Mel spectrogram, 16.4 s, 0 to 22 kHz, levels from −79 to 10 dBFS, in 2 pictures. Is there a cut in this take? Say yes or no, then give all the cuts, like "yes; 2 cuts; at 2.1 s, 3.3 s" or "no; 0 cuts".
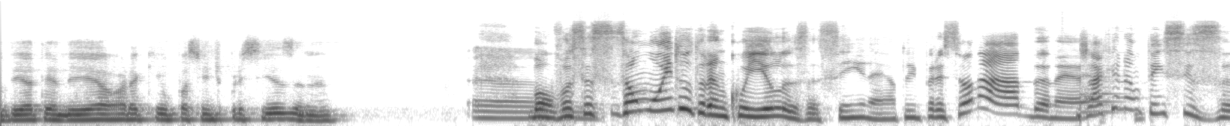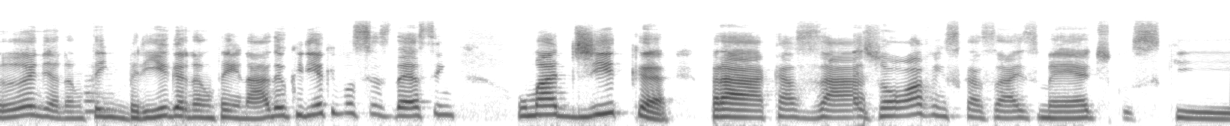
no; 0 cuts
